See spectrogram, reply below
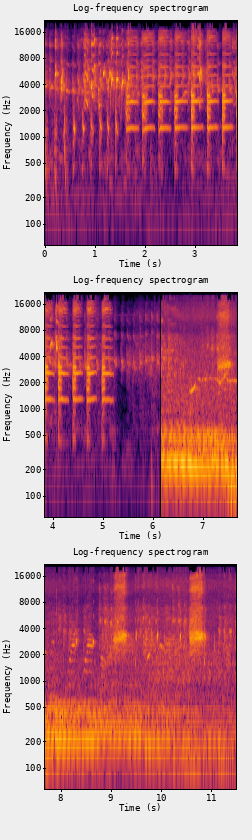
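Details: Javan myna mimicking sounds, said to cough, laugh and imitate a guitar: a rapid, evenly spaced run of ringing, harmonic plucked-sounding notes for about five seconds, then a loud broad noisy rush with scattered chatter.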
